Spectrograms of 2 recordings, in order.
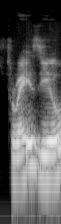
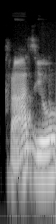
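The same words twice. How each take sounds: First: The name is pronounced the English way. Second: The name is pronounced the German way.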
